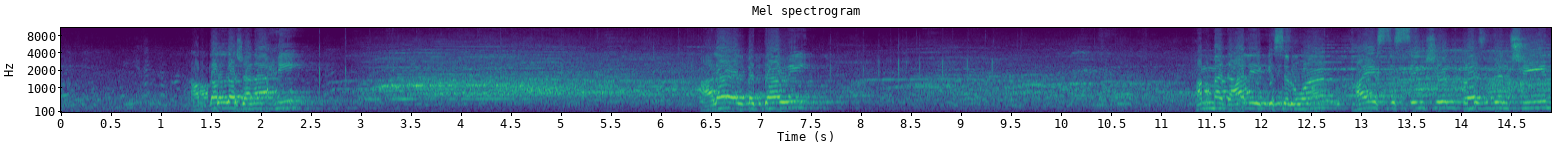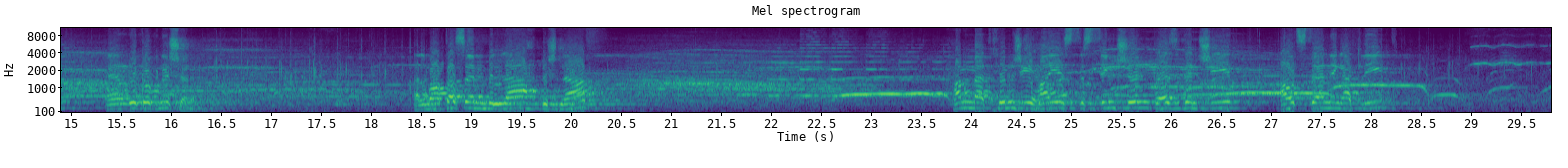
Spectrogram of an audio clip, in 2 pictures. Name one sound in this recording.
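A man reads out names through a loudspeaker in a large echoing hall.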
